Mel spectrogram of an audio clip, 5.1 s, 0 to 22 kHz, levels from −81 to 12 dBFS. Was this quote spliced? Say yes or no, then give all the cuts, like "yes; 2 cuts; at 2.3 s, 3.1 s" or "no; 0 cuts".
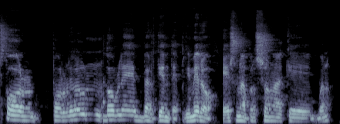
yes; 2 cuts; at 1.5 s, 3.3 s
